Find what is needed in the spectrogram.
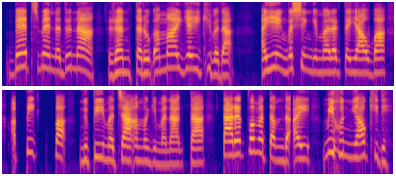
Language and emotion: Manipuri, surprised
